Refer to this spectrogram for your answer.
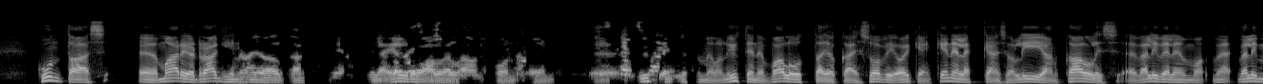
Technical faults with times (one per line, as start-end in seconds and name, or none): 2.20-5.60 speech suppressed in double talk
3.94-4.43 other side's voice leaking through
5.16-5.28 other side's voice leaking through
5.87-7.04 speech suppressed in double talk
5.93-6.61 other side's voice leaking through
